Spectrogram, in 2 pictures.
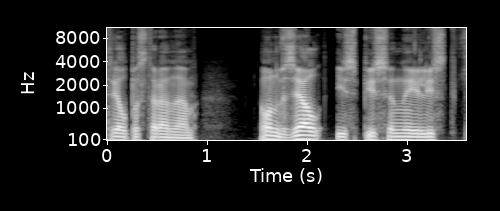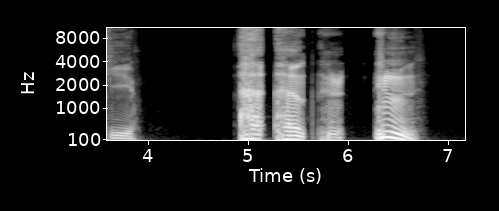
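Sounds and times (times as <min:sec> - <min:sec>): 
speech: 0:00.0 - 0:04.0, 0:04.9 - 0:06.8
man clearing throat: 0:04.9 - 0:06.8.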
